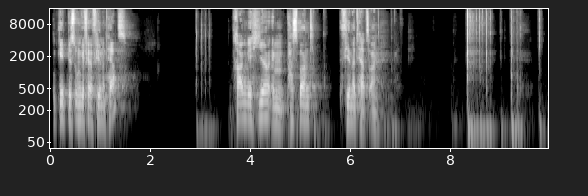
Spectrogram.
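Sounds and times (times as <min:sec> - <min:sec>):
speech: 0:00.1 - 0:01.6, 0:03.7 - 0:06.7
typing on a computer keyboard: 0:02.9 - 0:03.3, 0:08.3 - 0:09.9.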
